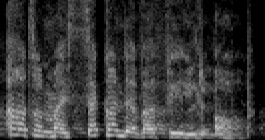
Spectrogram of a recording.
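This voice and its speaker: A woman's voice: a little high, expressive, moderate pace, lightly acted. Hack, cocky young hacker played by a woman. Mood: playful, cocky. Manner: casual, wry, self-assured, technical. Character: brisk, confident, playfully cocky young female hacker guiding a squad. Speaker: mission support operator in a video game. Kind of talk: scripted video game voice acting.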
